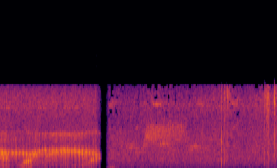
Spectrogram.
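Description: A tree frog calling with a rapid, rattling croak that cuts off suddenly about two seconds in. A steady rush of shallow stream water follows.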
